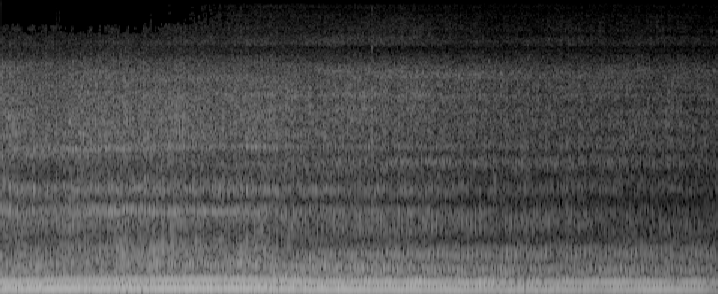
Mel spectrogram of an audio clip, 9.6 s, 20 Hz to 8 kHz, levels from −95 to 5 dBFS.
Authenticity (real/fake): real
